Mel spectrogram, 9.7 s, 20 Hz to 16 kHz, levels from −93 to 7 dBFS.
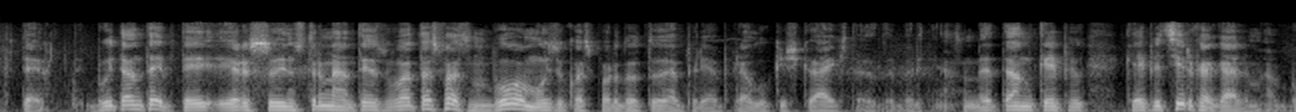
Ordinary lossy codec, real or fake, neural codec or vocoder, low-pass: MP3, 64 kbps; real; none; 7.2 kHz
